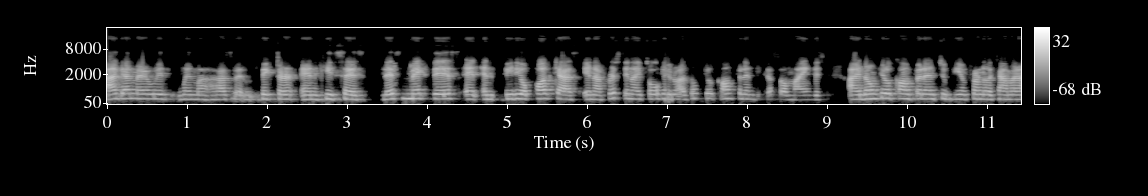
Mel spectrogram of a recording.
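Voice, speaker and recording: In a dry, close recording with no echo, a woman speaks fairly quickly in a fairly high pitch, her tone bright and sharp and her intonation flat and monotone. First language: not English. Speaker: podcast presenter. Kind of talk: interview. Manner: halting.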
